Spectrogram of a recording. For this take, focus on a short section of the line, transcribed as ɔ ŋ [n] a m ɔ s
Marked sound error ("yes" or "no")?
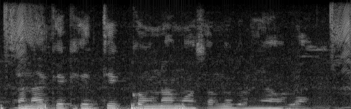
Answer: no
